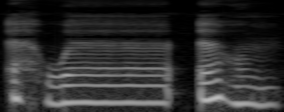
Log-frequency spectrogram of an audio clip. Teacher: ولئن اتبعت، ای پر زور، اہواءہم، و مد متصل چار حرکہ، اس کے بعد کٹ آف ساؤنڈ جو حمزہ کا مخرج ہے وہ کلیئر آئے، اور آ پر زور، اہواءہم، میم پر اخفاء شفوی، ایم ٹی میم کے بعد بار آئے، اہواءہم بعد الذی، تو میم کو کس کے پریس نہیں کریں گے لیکن ٹائم دیں گے.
